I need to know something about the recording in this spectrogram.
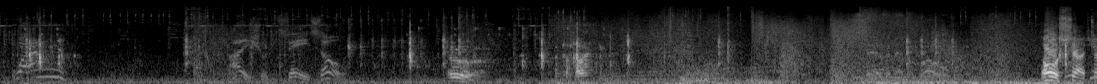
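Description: Game combat sounds of clashing blows and spell effects ring out.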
